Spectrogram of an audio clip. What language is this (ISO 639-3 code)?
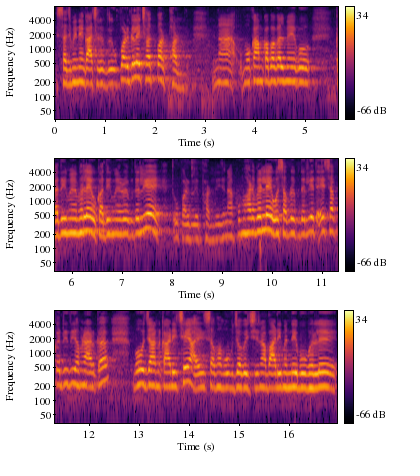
mai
